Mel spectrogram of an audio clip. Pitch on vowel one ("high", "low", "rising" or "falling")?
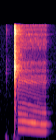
falling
